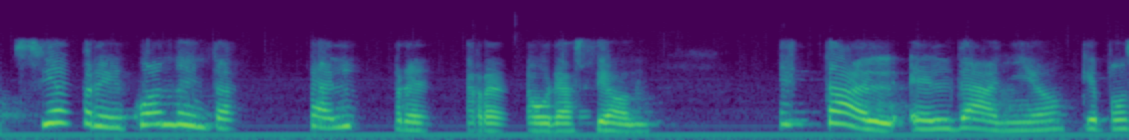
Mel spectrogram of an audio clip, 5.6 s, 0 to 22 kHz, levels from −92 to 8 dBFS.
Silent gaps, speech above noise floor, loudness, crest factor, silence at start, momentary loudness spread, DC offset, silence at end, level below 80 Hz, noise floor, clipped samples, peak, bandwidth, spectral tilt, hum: none; 24 dB; -21 LUFS; 14 dB; 0 s; 11 LU; under 0.1%; 0 s; -56 dBFS; -44 dBFS; under 0.1%; -6 dBFS; 8 kHz; -5.5 dB/octave; none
